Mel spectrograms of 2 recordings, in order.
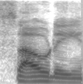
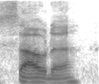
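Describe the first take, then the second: First: The word ends in an 'ee' sound. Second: The word ends in an 'uh' sound. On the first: This is how someone else says it. "He says sody" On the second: This is the usual way to say it. "instead of soda"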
